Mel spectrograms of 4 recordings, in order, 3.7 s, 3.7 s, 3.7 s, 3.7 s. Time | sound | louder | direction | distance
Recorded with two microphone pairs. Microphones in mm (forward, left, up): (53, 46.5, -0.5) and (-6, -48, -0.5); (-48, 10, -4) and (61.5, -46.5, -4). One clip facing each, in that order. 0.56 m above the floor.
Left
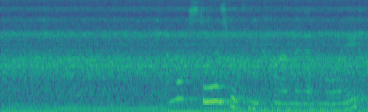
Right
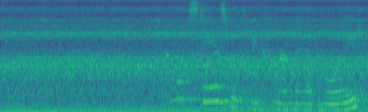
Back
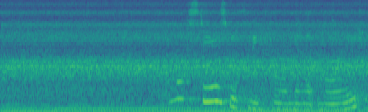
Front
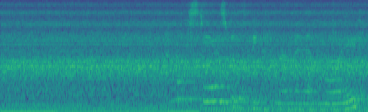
1.6 | a woman speaking | left 5 dB, back 9 dB | 120° left | 1.9 m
